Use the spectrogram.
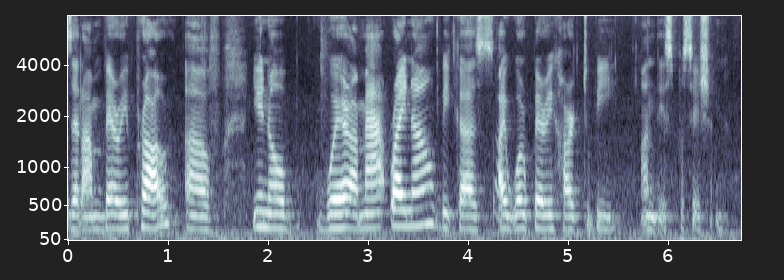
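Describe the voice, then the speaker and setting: Against noticeable background noise and audible room echo, someone speaks at a moderate pace with a Spanish accent and fairly even intonation. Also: woman. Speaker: company employee. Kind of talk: interview testimony.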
